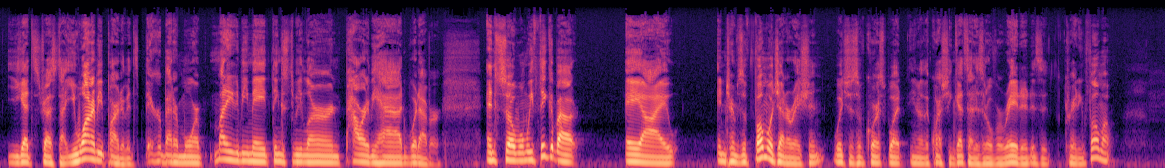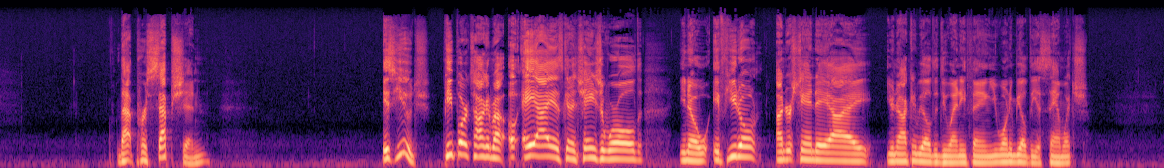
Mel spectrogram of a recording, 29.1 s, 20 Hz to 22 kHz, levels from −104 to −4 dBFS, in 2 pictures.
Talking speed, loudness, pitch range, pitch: 205 wpm, -19 LUFS, 95-145 Hz, 115 Hz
